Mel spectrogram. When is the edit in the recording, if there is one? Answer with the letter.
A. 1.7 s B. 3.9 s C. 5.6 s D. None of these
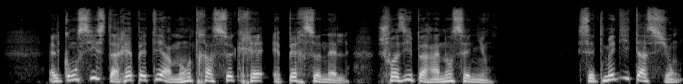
C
